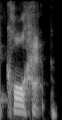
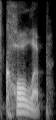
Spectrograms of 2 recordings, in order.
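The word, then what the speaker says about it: Kohlhepp: coip Tigers Cole Heap do do you pronounce I feel like if there's two h's right it's k h l h p p feel like I have to say coap I so I disagree I think it's coip okay you know I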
